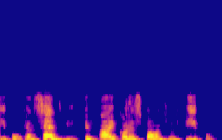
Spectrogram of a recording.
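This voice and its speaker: Lively intonation from a woman, high in pitch and at a moderate pace. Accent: Polish. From Poland. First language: Polish. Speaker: professor. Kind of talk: lecture. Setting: video call. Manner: halting.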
